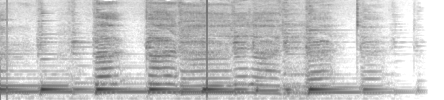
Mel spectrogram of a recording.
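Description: Background outro music with a plucked-string chord struck about every half second, fading toward the end.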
